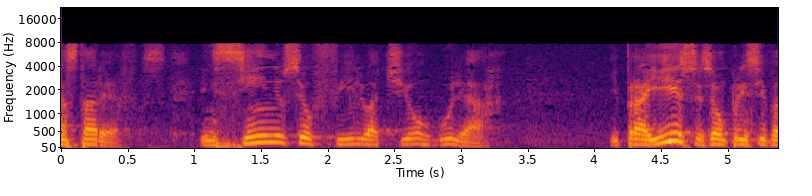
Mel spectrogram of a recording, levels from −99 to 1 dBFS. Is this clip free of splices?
yes; 0 cuts

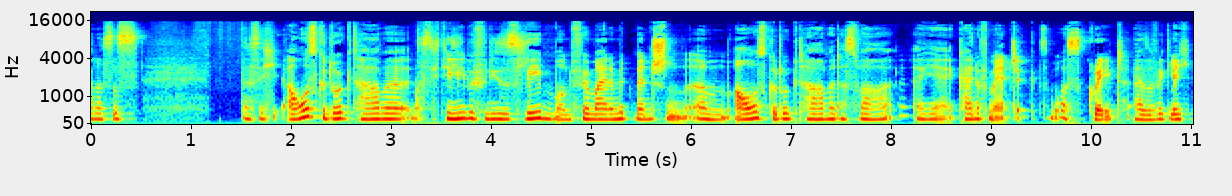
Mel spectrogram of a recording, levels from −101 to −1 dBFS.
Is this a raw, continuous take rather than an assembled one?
yes; 0 cuts

